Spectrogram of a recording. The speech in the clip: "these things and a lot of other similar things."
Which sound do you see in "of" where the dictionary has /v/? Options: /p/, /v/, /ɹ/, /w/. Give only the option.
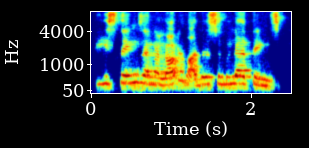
/v/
